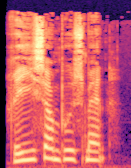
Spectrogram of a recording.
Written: RIGSOMBUDSMANDEN

